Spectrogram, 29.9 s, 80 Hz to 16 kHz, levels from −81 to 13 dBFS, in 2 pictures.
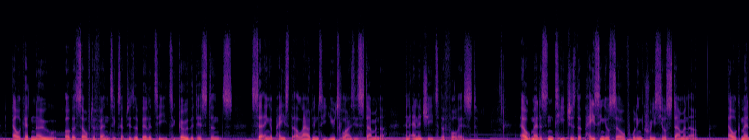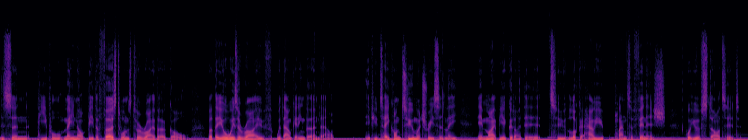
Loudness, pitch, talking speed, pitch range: -30 LUFS, 110 Hz, 170 wpm, 105-130 Hz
